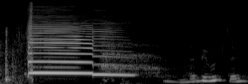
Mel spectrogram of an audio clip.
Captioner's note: party horns; mockingly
